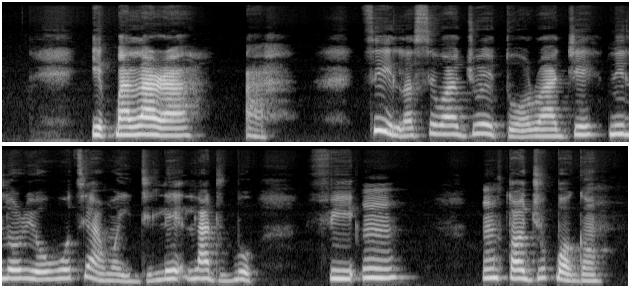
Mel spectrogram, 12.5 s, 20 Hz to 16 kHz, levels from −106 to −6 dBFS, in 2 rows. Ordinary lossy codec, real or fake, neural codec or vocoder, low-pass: none; real; none; 14.4 kHz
